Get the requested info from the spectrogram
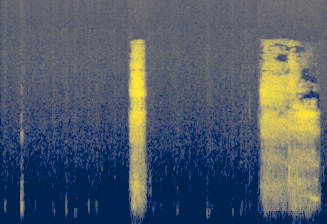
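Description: A young woman's quiet, breathy laughter: a short puff of breath about one and a half seconds in, then a longer breathy laugh near the end.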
